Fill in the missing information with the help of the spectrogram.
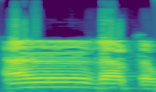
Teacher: See, now careful, this is very difficult to pronounce. 2 hamzas so close to one another. Notice how he will do it with crisp, clear 2 hamzas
